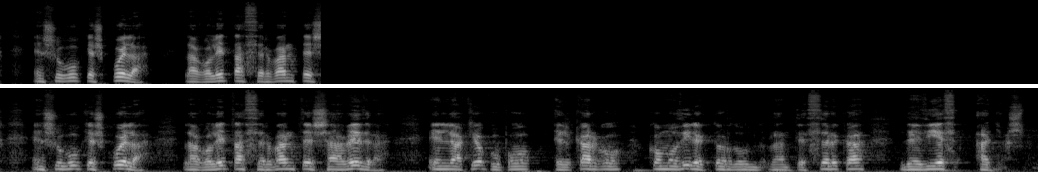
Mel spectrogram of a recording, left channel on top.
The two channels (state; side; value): drops out; left; at 3.2 s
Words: en su buque escuela, la goleta Cervantes Saavedra, en la que ocupó el cargo como director durante cerca de 10 años.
